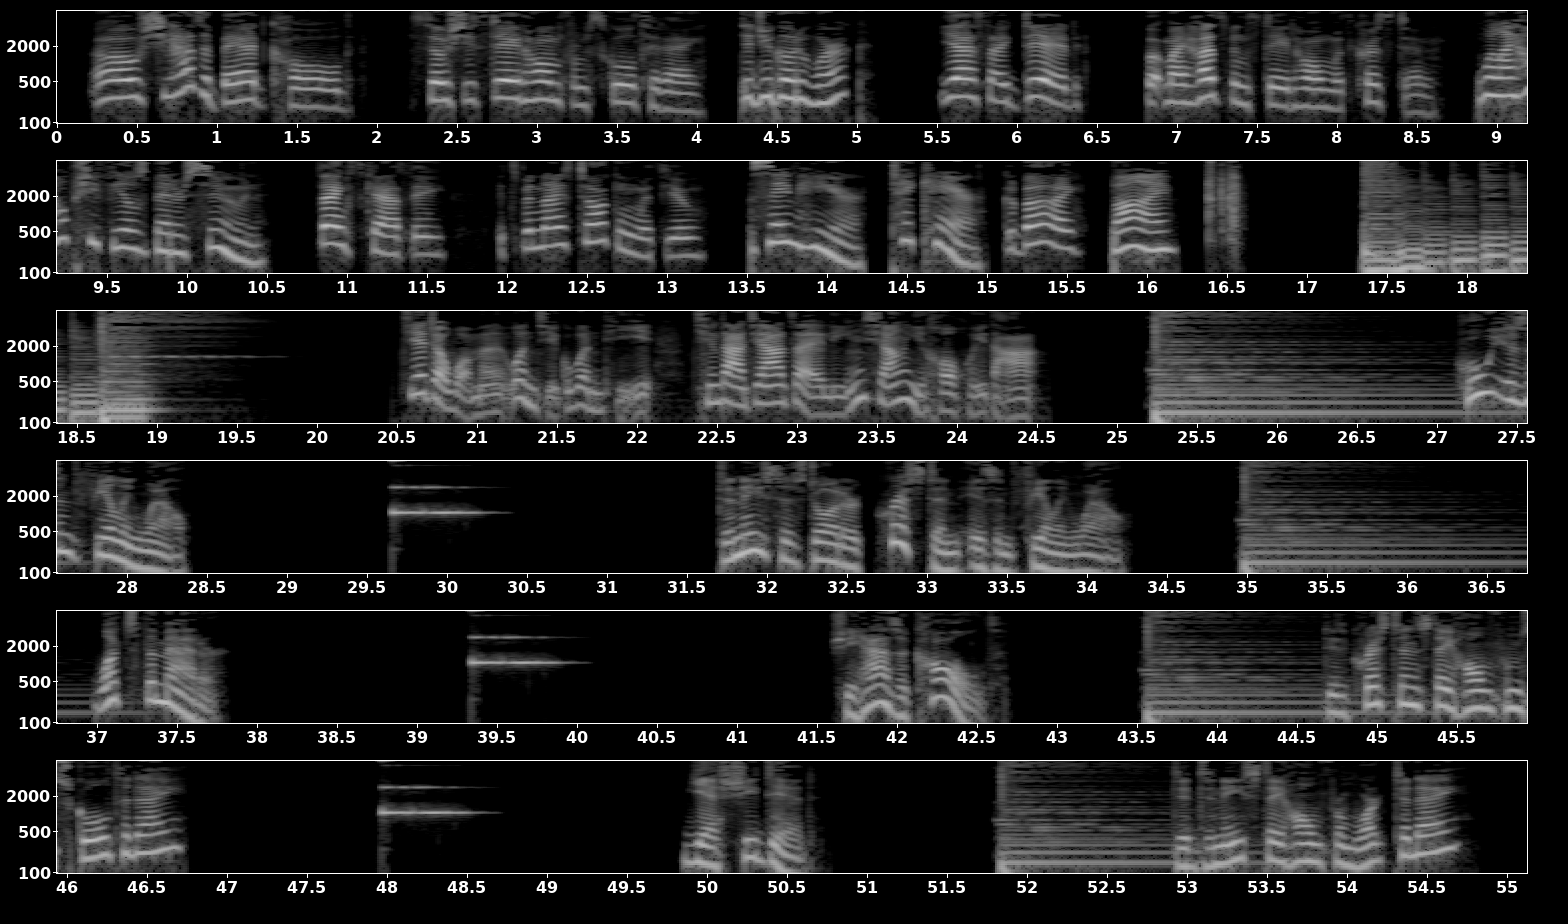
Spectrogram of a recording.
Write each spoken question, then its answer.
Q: Who isn't feeling well?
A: Denise's daughter, Kristen, isn't feeling well.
